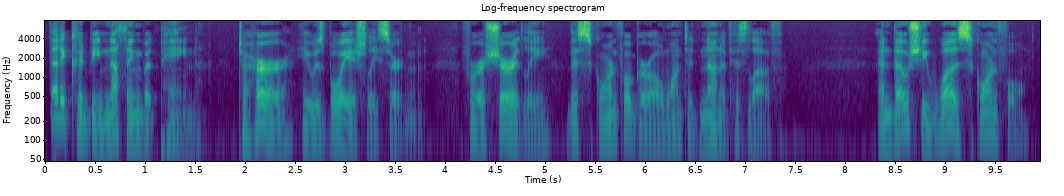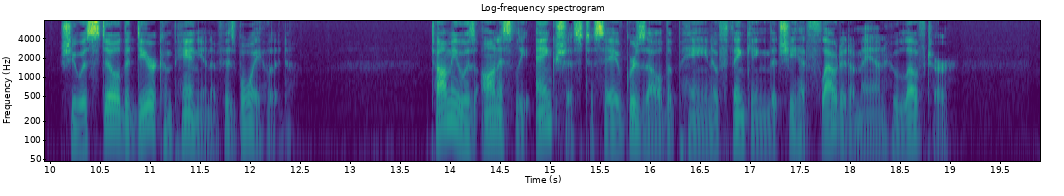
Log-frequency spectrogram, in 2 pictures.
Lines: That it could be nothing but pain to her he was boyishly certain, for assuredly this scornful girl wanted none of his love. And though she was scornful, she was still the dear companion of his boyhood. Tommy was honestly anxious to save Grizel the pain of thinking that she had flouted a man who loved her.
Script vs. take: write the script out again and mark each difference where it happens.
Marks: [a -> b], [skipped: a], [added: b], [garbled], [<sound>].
That it could be nothing but pain to her he was boyishly certain, for assuredly this scornful girl wanted none of his love. And though she was scornful, she was still the dear companion of his boyhood. Tommy was honestly anxious to save Grizel the pain of thinking that she had flouted a man who loved her.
